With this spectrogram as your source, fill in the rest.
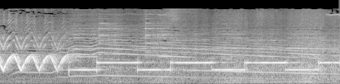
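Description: A fire engine siren wails and slowly winds down.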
